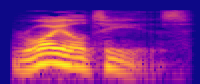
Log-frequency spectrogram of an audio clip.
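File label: "royalties", British English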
